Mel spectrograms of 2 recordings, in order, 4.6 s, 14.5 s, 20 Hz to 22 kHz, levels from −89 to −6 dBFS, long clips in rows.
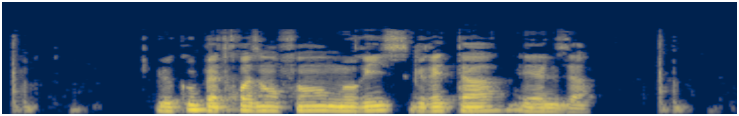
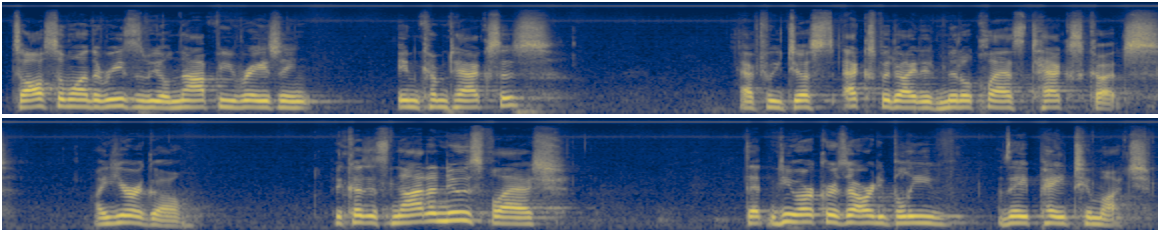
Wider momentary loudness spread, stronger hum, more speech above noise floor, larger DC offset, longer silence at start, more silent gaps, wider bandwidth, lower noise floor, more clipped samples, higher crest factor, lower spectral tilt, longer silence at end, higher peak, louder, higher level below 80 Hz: first, 20 LU vs 9 LU; neither; about the same, 31 dB vs 33 dB; neither; about the same, 0.05 s vs 0.1 s; neither; second, 9.2 kHz vs over 20 kHz; second, -49 dBFS vs -55 dBFS; neither; about the same, 20 dB vs 18 dB; first, -6 dB/octave vs -3.5 dB/octave; first, 0.35 s vs 0.05 s; first, 0 dBFS vs -6 dBFS; first, -19 LUFS vs -22 LUFS; first, -48 dBFS vs -64 dBFS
